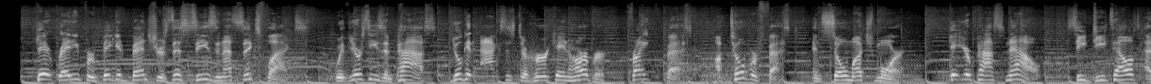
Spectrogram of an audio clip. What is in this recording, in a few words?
Commercial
